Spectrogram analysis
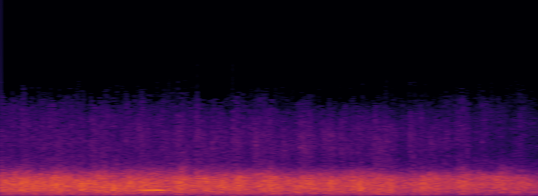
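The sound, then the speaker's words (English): A studio audience applauds after a song by a pair of singers: dense, steady clapping that runs evenly throughout at a constant loudness. “The cheers from the audience.”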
